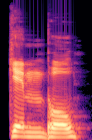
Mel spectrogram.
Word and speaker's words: Gimbel: a at Gimbel your surname is silly it rhymes with Kimball thimble bimble what's bimble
